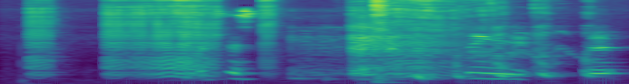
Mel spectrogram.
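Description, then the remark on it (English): A voice imitates farting with a string of sputtering mouth noises, several wet, buzzy bursts of varying length and pitch in an uneven rhythm, fairly loud and with no clear words. “You can only make these fart sounds when you've got grapes.”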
